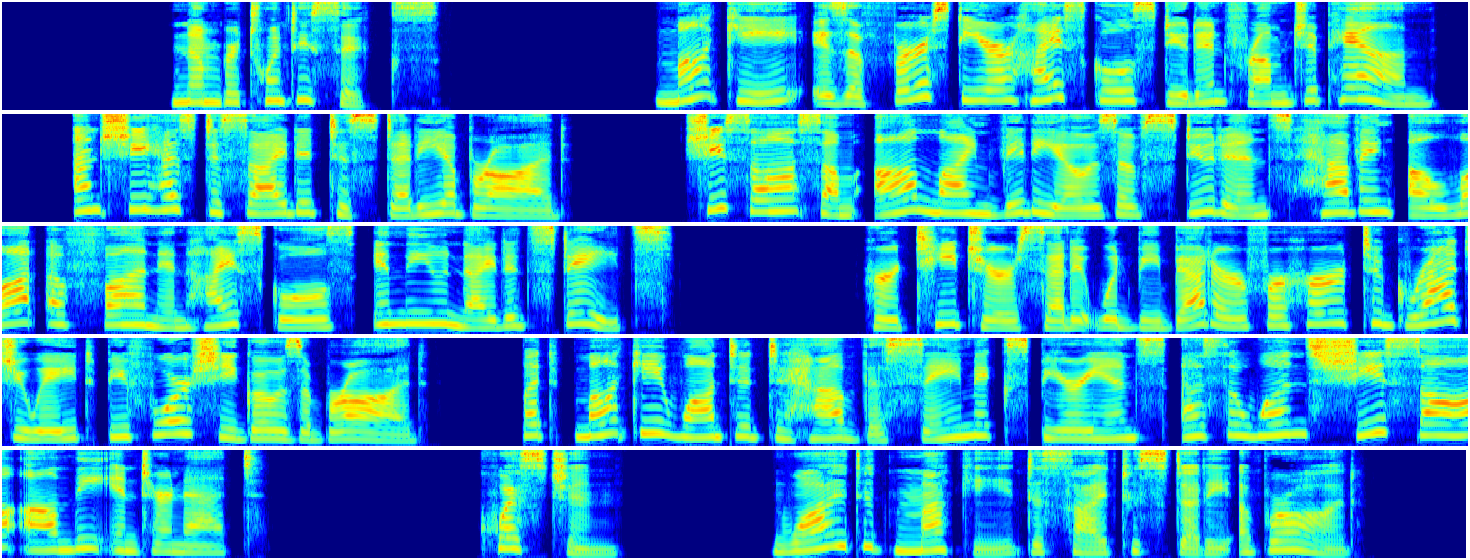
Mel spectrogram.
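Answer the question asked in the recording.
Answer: She wanted the same fun experience she saw in online videos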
